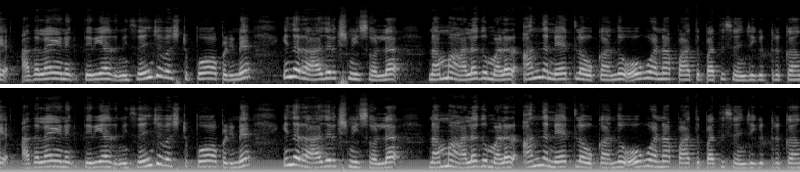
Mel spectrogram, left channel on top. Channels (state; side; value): noise; right; hum, 2 dB below the sound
